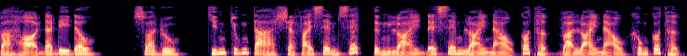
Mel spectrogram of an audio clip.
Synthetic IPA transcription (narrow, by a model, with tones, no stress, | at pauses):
vaː˨˩ɦɔ̰˧˨ɗa̰ː˧˥ɗi˧ɗə˧w | swaː˧zu˧ | t͡ɕï˨˦ŋt͡ɕʊ˨˦ŋ͡mt̪aː˧sɛ̰˧˥faː˧˩jsɛ˧msɛ˦˥t̚t̪ɨ˨˩ŋlwa̰ː˧˨jɗe˧˩sɛ˧mlwa̰ː˧˨jnaː˨˩wkɔ˨˦t̪ʰə˨˩t̚vaː˨˩lwa̰ː˧˨jnaː˨˩wxə˧wŋ͡mkɔ˨˦t̪ʰə˨˩t̚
